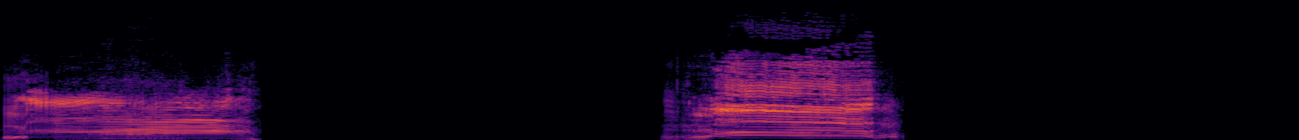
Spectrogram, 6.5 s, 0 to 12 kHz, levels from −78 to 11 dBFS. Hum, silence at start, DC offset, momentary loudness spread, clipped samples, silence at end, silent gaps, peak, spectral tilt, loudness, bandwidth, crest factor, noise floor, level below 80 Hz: none; 0 s; under 0.1%; 12 LU; under 0.1%; 2 s; 1.33-3.30 s; -10 dBFS; 1 dB/octave; -23 LUFS; 11.5 kHz; 20 dB; under -90 dBFS; -84 dBFS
